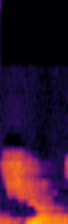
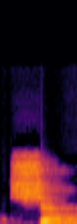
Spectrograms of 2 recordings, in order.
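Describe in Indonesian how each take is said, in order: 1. Konsonannya terpisah menjadi 's' ditambah 'i'. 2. Konsonannya adalah satu bunyi 'sh' yang mulus.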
